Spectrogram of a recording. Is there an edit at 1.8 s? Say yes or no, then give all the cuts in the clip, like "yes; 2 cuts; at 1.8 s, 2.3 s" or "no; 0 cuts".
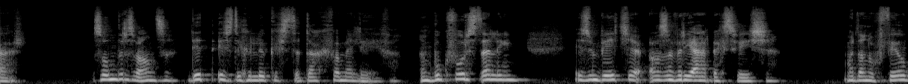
yes; 2 cuts; at 1.8 s, 4.1 s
